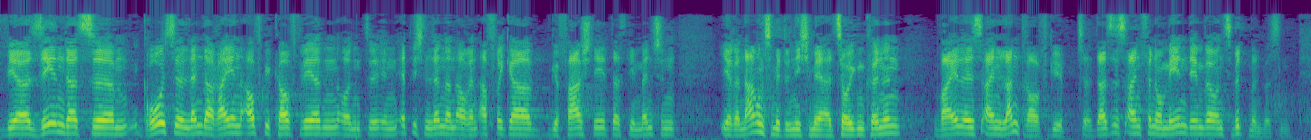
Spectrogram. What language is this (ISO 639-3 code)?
deu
